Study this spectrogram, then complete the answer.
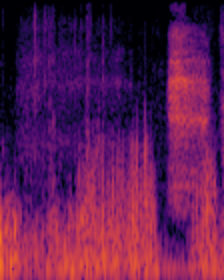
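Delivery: long, soft exhale; upset sigh. Real, not acted. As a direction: let out a long weary breath. Upset over the broken truck.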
